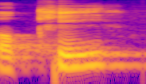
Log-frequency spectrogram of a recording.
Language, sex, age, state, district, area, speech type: Odia, male, 18-30, Odisha, Jagatsinghpur, rural, read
